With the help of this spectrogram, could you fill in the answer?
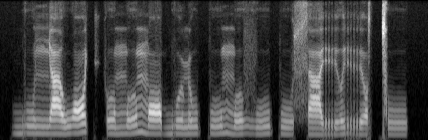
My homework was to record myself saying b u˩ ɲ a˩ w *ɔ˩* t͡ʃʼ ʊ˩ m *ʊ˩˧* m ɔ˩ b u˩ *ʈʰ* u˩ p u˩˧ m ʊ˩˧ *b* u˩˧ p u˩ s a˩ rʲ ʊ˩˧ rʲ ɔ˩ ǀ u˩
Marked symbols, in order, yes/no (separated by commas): no, yes, no, no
